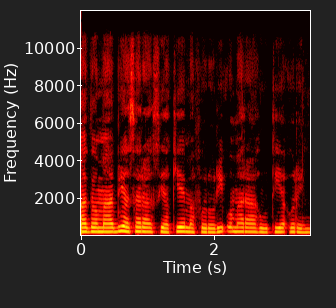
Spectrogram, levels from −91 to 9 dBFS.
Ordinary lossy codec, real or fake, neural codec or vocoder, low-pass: AAC, 64 kbps; real; none; 10.8 kHz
